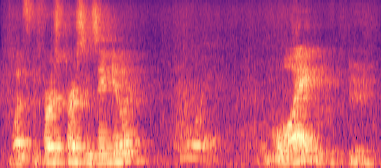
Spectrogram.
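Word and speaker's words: voy: Boy. Boy. And remember the V is pronounced a little more like our B in English.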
